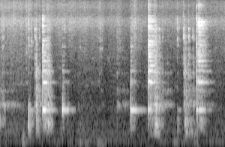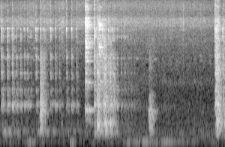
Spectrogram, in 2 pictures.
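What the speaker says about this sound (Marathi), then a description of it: "ते बेसन टाकणार आहोत आणि ह्याला छान असं मिक्स करून घ्यायचं आपल्याला" Gram flour is stirred into kadhi in a pot, making a run of sharp, close clinks and scrapes as a spoon strikes the vessel, irregular and bursty with brief quiet gaps between strokes.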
